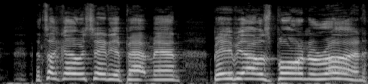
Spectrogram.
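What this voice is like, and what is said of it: Imitates another person's voice, poorly. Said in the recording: “worst Bruce Springsteen impression”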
